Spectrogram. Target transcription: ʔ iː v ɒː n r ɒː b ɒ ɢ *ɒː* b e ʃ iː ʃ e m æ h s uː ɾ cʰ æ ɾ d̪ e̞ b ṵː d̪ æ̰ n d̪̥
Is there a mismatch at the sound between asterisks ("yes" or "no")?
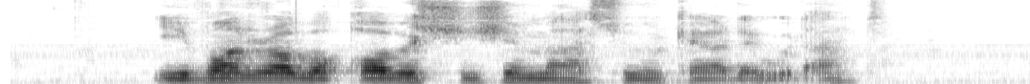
no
